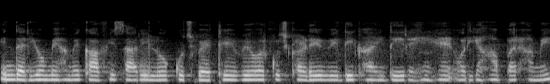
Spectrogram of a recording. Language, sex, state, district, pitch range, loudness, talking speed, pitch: Hindi, female, Chhattisgarh, Bastar, 205-215 Hz, -17 LUFS, 250 wpm, 210 Hz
